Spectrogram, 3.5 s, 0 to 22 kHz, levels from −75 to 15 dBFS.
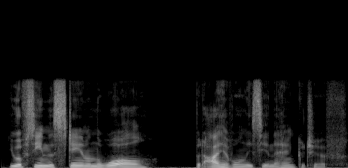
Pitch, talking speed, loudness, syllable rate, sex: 145 Hz, 260 wpm, -18 LUFS, 6.0 syllables/s, female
